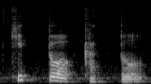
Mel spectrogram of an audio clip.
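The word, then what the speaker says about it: キットカット: Kit Kat in Japanese is pronounced kitto katto, and kitto means certainly, without fail.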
